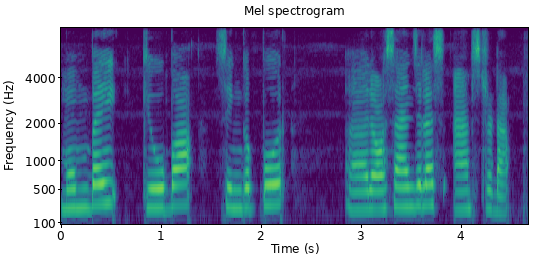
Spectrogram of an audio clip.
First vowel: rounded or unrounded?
rounded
